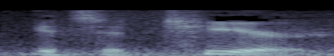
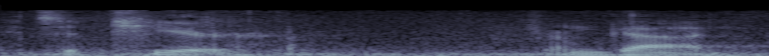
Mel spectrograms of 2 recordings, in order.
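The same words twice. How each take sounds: First: Said in the usual way. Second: Near-whisper, much lower and softer; hushed reverence. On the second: Acted. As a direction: let the last words sink into a reverent hush. Hushed close of God's answer.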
